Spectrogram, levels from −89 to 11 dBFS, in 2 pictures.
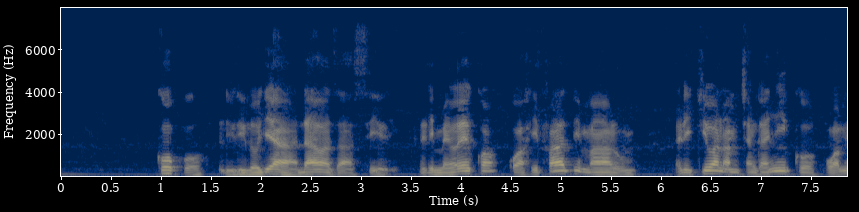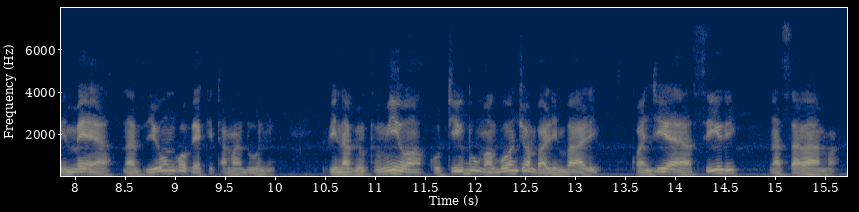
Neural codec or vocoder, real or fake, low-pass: codec, 16 kHz in and 24 kHz out, 2.2 kbps, FireRedTTS-2 codec; fake; 7.2 kHz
